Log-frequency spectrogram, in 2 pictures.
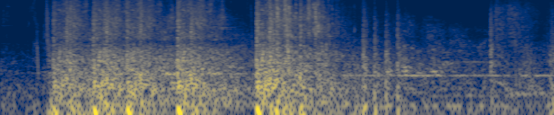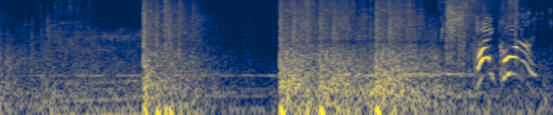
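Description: Battle gunfire in Mass Effect: Andromeda, with loud bursts of automatic fire and sharp shots coming in several clusters, mixed with booms and game effects while voices shout over the combat.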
